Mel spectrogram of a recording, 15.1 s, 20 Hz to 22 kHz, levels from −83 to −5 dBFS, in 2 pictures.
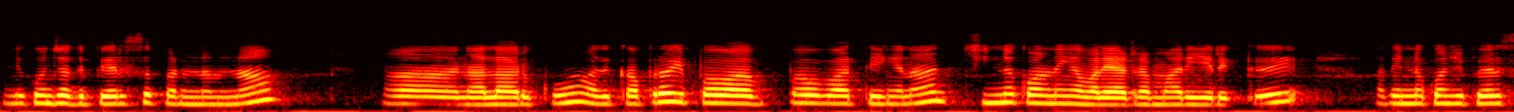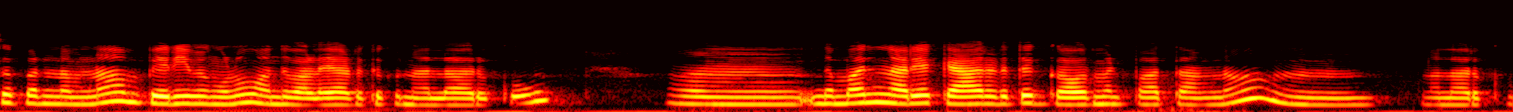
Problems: low volume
